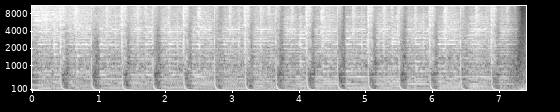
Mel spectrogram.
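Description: Layered progressive house synth loops with a punchy kick on a steady beat, pumping sustained chords and bright upper layers, loud and continuous.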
